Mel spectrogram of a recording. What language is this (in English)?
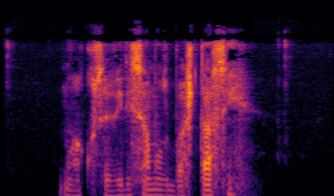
Bulgarian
